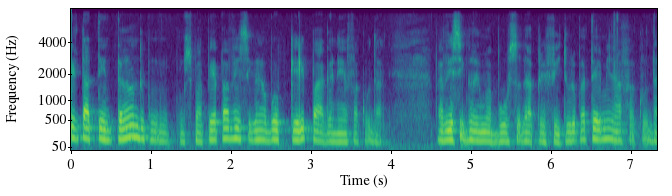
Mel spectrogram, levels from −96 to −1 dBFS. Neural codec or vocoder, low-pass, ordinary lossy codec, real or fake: none; 7.2 kHz; none; real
